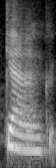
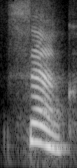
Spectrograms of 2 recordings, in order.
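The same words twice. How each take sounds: First: "cank" starting with a k sound; hard c error. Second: "cinq" starting with an s sound; soft c. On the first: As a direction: mispronounce French cinq as "cank", k first. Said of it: "No, it's not cank". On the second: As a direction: say French "cinq" with s first, k last. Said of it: "it's cinq". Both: Shown as a demonstration.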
